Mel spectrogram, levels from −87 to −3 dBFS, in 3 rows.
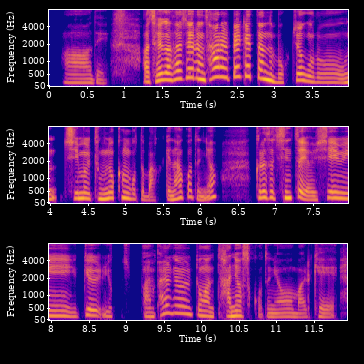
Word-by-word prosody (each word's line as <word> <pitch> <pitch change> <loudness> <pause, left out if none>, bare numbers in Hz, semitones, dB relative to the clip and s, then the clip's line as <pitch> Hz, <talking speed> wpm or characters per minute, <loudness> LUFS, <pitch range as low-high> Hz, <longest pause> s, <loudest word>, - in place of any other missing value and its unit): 아 160 -2 -9
네. 140 -3 -16 0.5
아 195 - +3
제가 250 +6 +6
사실은 320 +1 +5
'살을 370 +6 +5
빼겠다.'는 385 - +4
목적으로 175 -3 -5
운 190 +6 -5
짐을 215 -1 +2
등록한 215 +4 0
것도 185 -4 -12
맞긴 155 +4 -8
하거든요. 245 +3 -5 0.5
그래서 240 0 0
진짜 230 -1 +4
열심히 195 +3 -1
6 160 - -19
개월 215 -3 -3
6 170 - -12 0.4
한 160 0 -8
8 300 - -5
개월 290 -3 -4
동안 200 -6 -4
다녔었거든요. 155 -5 -4
막 145 -1 -11
이렇게 150 0 -11
205 Hz, 285 characters per minute, -22 LUFS, 165-250 Hz, 0.5 s, 제가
